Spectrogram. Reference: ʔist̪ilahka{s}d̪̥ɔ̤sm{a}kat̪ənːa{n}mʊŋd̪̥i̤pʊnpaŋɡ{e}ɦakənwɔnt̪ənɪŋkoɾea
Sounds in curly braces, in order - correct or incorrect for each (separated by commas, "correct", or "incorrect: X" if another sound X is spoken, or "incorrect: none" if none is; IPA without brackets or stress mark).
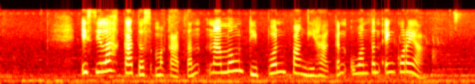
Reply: incorrect: none, incorrect: ə, incorrect: none, incorrect: i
